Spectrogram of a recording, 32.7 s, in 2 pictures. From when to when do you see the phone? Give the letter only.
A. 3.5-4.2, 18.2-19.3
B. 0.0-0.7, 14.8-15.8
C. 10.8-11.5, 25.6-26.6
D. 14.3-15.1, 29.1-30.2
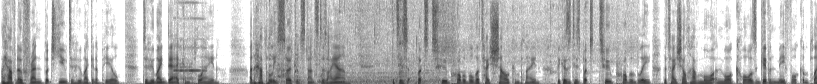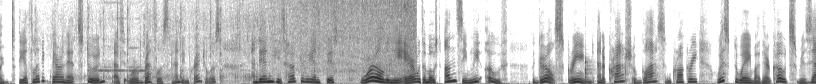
A.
